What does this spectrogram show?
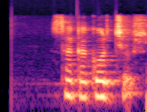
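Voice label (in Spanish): "sacacorchos", Spanish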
